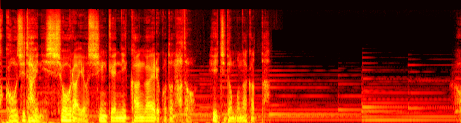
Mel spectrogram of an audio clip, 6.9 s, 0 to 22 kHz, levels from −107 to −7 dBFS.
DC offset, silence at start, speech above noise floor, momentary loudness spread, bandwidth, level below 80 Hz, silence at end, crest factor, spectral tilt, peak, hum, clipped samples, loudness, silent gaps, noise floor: under 0.1%; 0 s; 25 dB; 24 LU; 16 kHz; -48 dBFS; 0 s; 22 dB; -4 dB/octave; -12 dBFS; none; under 0.1%; -30 LUFS; none; -55 dBFS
